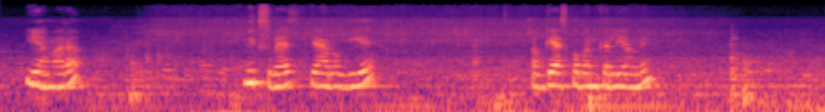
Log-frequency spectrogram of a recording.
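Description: A glass lid is set down on a non-stick pan.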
